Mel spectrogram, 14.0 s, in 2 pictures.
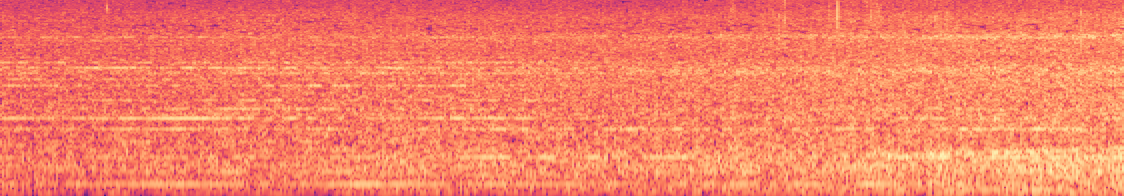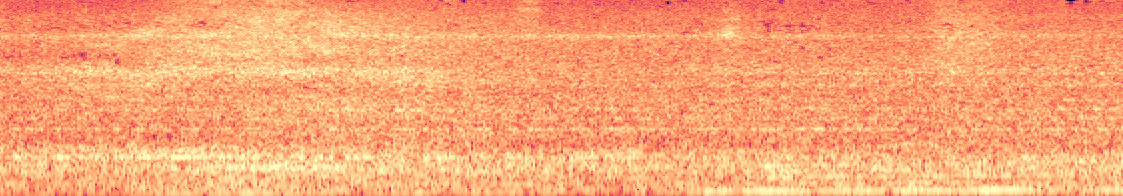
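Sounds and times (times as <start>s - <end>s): electric train accelerating: 0.0s - 14.0s.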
